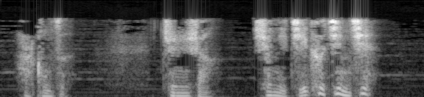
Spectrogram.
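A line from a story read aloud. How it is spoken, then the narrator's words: Old man, low voice. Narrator (Chinese): 白发苍苍的老内侍黑伯低声道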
